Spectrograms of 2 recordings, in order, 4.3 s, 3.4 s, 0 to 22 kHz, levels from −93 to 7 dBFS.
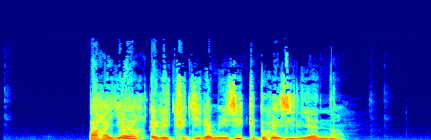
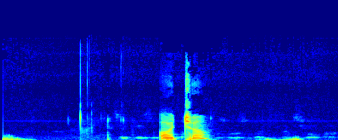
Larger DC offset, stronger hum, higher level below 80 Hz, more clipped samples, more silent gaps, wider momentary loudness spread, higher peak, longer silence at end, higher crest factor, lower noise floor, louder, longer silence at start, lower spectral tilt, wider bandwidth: neither; neither; about the same, -48 dBFS vs -52 dBFS; neither; neither; second, 6 LU vs 25 LU; first, 0 dBFS vs -4 dBFS; first, 0.9 s vs 0.4 s; second, 14 dB vs 20 dB; first, -69 dBFS vs -61 dBFS; first, -12 LUFS vs -19 LUFS; first, 0.9 s vs 0.05 s; about the same, -4 dB/octave vs -5 dB/octave; about the same, 14 kHz vs 13 kHz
